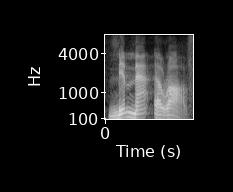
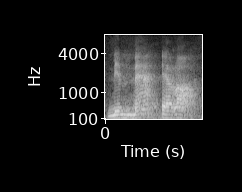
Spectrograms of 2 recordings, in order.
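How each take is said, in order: No difference in how they are said.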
